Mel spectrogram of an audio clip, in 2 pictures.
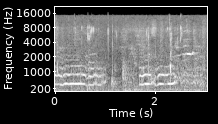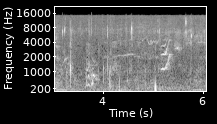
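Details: Miniature Pinscher named Mirella giving birth to puppies: short tonal whimpers with stacked overtones, some held and wavering, others brief and upward-sliding, scattered through a few seconds over faint clicks and room noise.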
